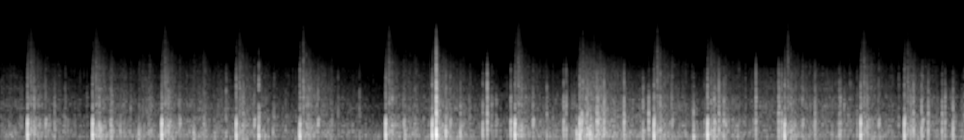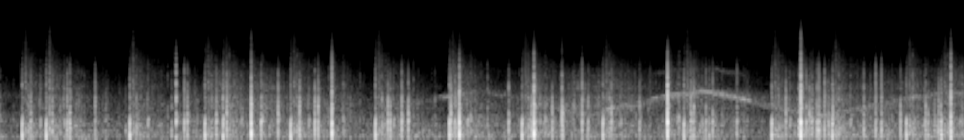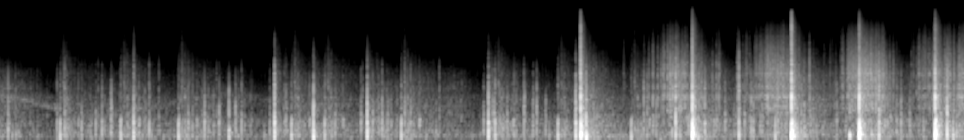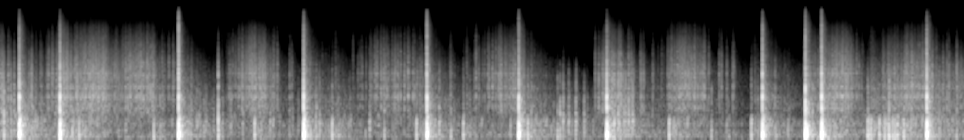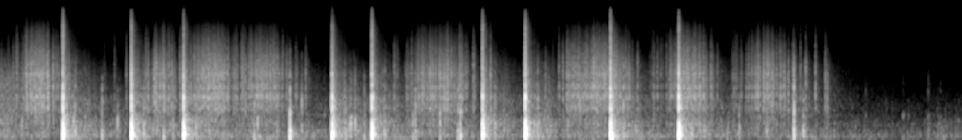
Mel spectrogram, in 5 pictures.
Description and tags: New year fireworks
firework, new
